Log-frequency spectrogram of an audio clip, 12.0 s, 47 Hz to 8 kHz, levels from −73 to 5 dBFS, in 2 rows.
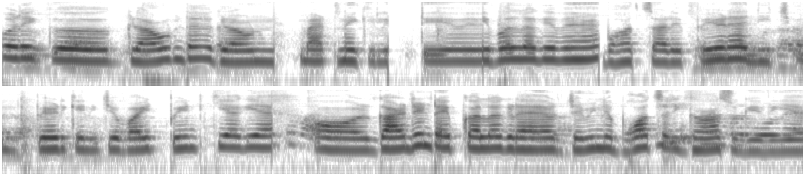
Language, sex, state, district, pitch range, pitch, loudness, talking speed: Hindi, female, Bihar, Saharsa, 210-240 Hz, 220 Hz, -25 LUFS, 205 wpm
